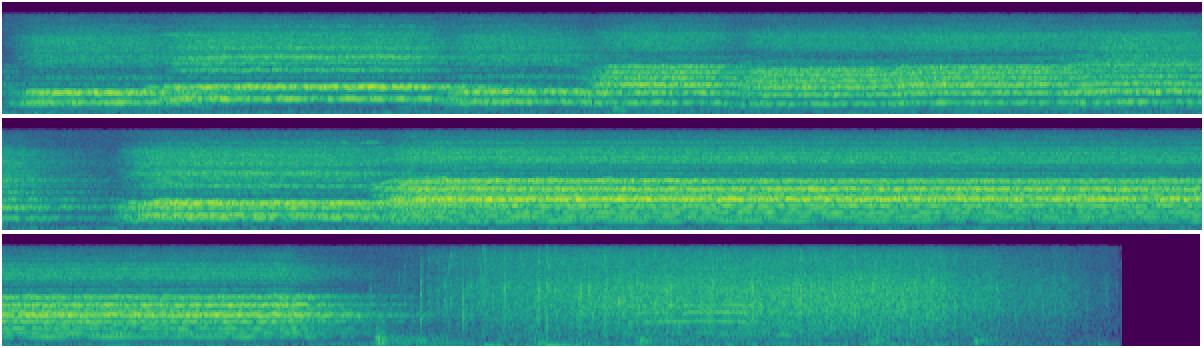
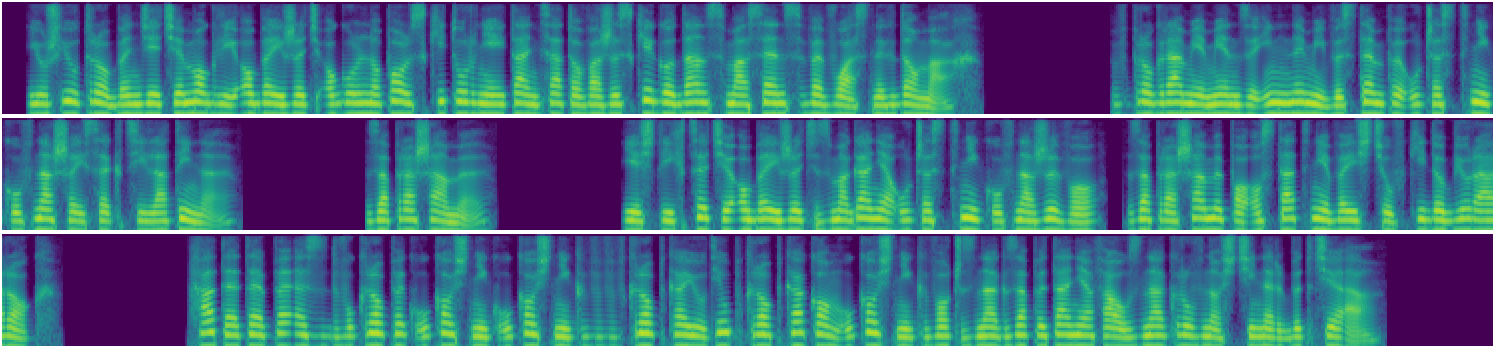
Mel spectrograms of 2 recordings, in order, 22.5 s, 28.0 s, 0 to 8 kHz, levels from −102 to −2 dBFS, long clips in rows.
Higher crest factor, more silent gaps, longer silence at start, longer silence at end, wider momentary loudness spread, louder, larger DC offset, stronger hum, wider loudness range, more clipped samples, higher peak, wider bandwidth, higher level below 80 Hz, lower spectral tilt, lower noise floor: about the same, 18 dB vs 18 dB; second, none vs 6.13-6.92 s, 10.81-11.58 s, 12.40-13.19 s, 16.21-16.31 s, 19.00-19.78 s; second, 0 s vs 0.15 s; about the same, 0.8 s vs 0.7 s; first, 14 LU vs 6 LU; about the same, -21 LUFS vs -21 LUFS; second, under 0.1% vs 1%; neither; first, 10 LU vs 3 LU; neither; about the same, -2 dBFS vs -4 dBFS; second, 6 kHz vs 7.6 kHz; second, -58 dBFS vs -50 dBFS; about the same, -5 dB/octave vs -6 dB/octave; second, -46 dBFS vs under -90 dBFS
